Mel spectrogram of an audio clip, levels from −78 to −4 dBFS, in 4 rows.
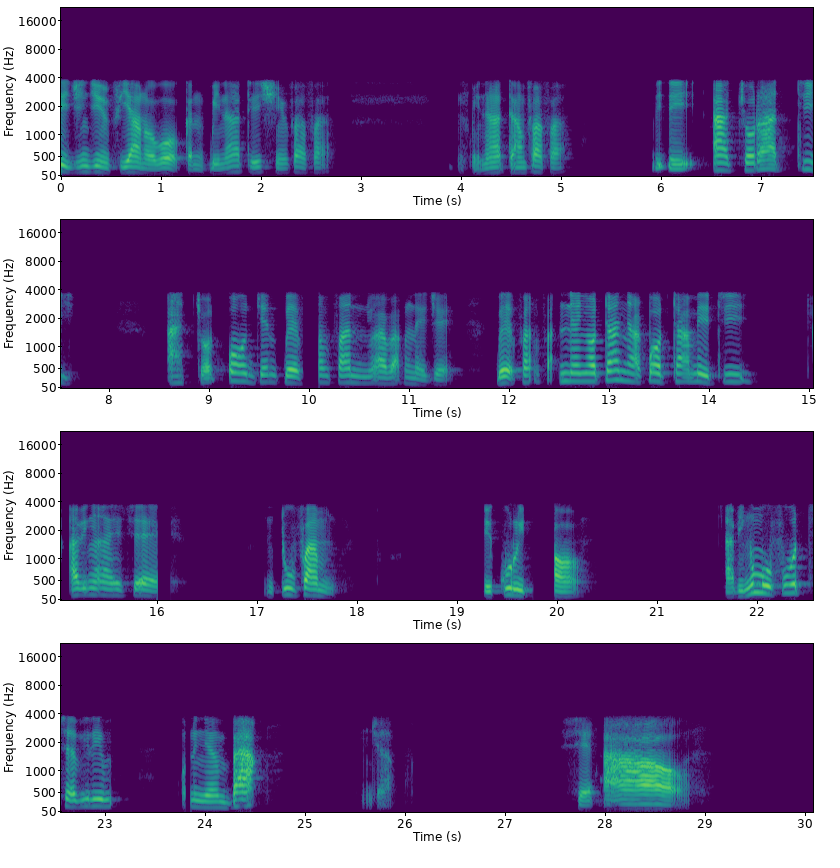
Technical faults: packet loss filled with silence

